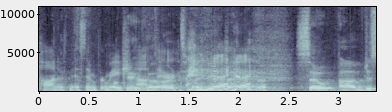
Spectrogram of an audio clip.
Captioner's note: laugh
